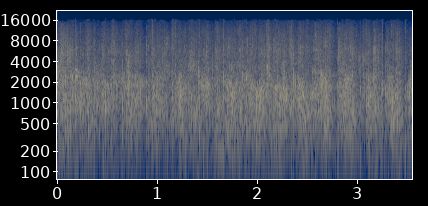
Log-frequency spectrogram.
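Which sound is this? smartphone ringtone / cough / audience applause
audience applause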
